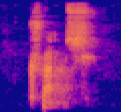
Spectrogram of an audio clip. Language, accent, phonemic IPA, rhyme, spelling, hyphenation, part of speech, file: English, Southern England, /ˈkɹʌt͡ʃ/, -ʌtʃ, crutch, crutch, noun / verb, LL-Q1860 (eng)-crutch.wav
- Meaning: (noun) A device to assist in motion as a cane, especially one that provides support under the arm to reduce weight on a leg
